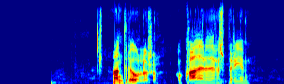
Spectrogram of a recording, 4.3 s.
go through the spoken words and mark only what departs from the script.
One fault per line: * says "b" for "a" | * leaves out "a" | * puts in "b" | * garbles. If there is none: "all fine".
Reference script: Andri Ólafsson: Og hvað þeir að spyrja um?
* puts in "eru"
